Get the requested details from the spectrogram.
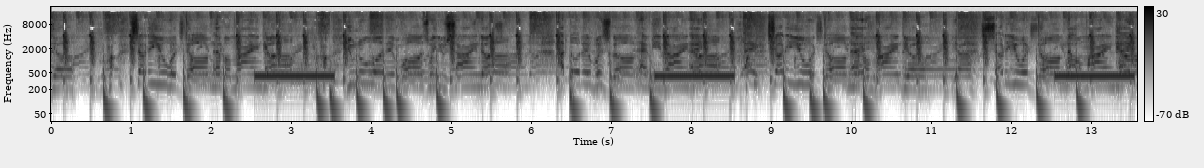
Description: Ringback tone (Europe, 425 Hz), with noise.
